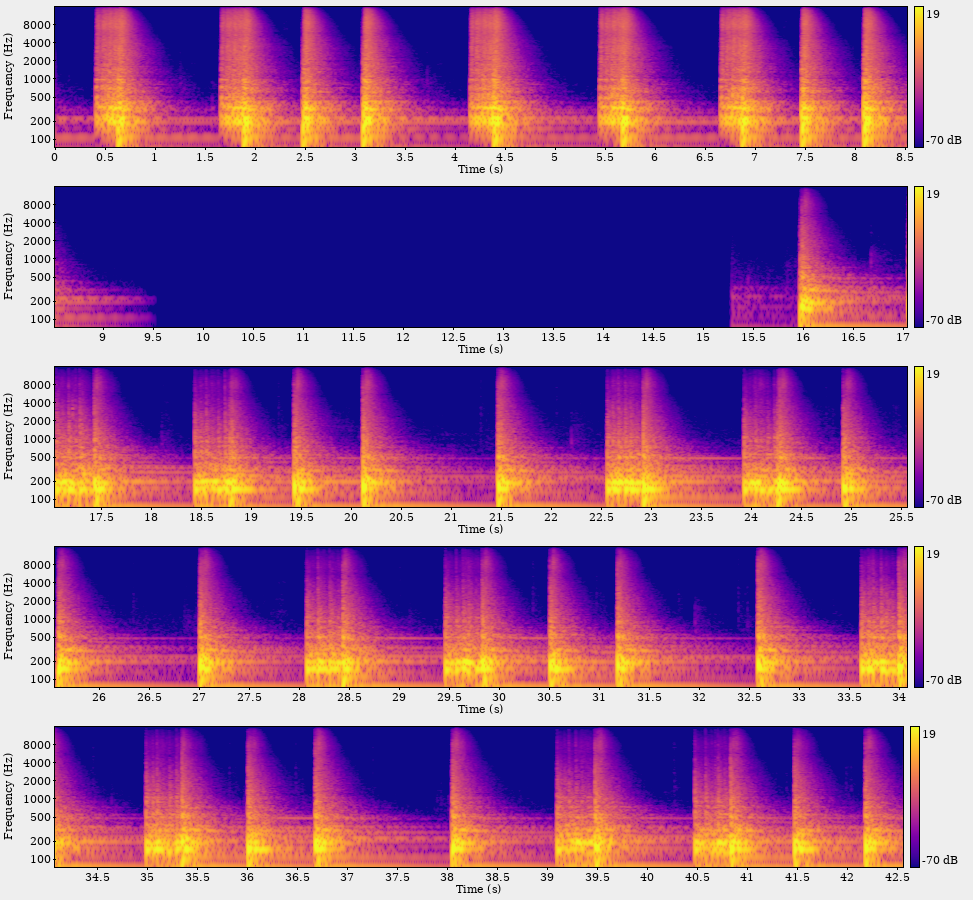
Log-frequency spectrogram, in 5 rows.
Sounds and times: single tom 0:00.4 - 0:01.1
single tom 0:01.7 - 0:08.7
snare 0:06.7 - 0:08.5
single tom 0:28.1 - 0:31.8
single tom 0:32.6 - 0:37.2
single tom 0:38.0 - 0:42.5

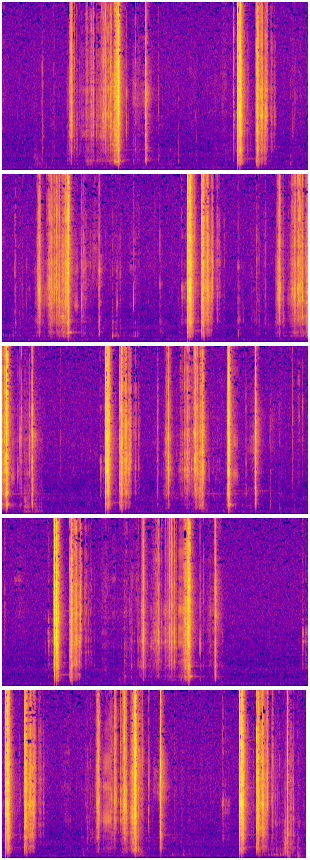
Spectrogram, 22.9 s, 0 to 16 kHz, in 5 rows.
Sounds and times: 35mm wind and shutter 0:01.0 - 0:02.3
35mm wind and shutter 0:03.4 - 0:04.2
35mm wind and shutter 0:04.9 - 0:06.2
35mm wind and shutter 0:07.3 - 0:09.8
35mm wind and shutter 0:10.7 - 0:13.2
35mm wind and shutter 0:14.5 - 0:17.1
35mm wind and shutter 0:18.4 - 0:19.0
35mm wind and shutter 0:19.6 - 0:20.9
35mm wind and shutter 0:21.7 - 0:22.9

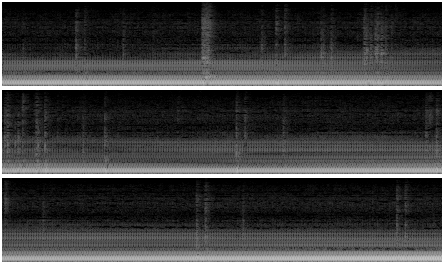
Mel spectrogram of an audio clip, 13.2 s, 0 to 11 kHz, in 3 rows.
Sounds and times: Low hum noisy signal 0:00.0 - 0:13.2

